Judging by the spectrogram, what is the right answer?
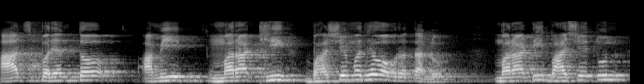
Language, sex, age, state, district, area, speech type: Marathi, male, 18-30, Maharashtra, Satara, urban, spontaneous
